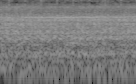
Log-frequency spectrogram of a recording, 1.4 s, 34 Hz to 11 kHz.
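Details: 2007 Buick LaCrosse 3.8 V6 at idle with EGR not actuated: steady even smooth hum, no misses or knocks, normal idle; opening EGR makes idle rougher.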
